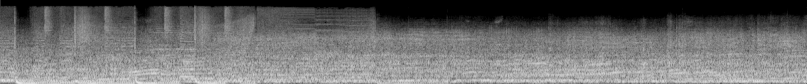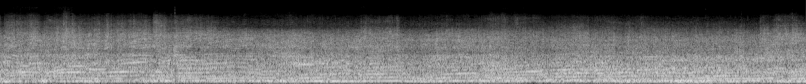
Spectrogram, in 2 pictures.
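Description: Car engines roar and rev nearby.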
